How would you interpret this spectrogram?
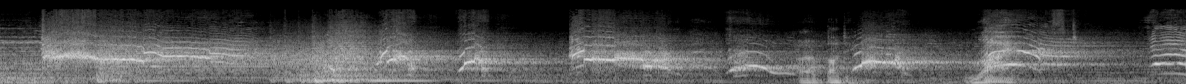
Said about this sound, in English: Seared and blasted by the dawn. Her last scream of torment would haunt him all the days of his life.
